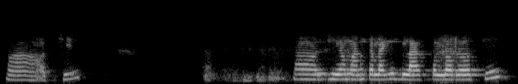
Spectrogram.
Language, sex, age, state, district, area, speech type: Odia, female, 45-60, Odisha, Sambalpur, rural, conversation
